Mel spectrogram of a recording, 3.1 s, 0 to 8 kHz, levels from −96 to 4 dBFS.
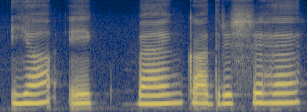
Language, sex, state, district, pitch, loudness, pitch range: Hindi, female, Jharkhand, Ranchi, 245 Hz, -13 LUFS, 235-250 Hz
